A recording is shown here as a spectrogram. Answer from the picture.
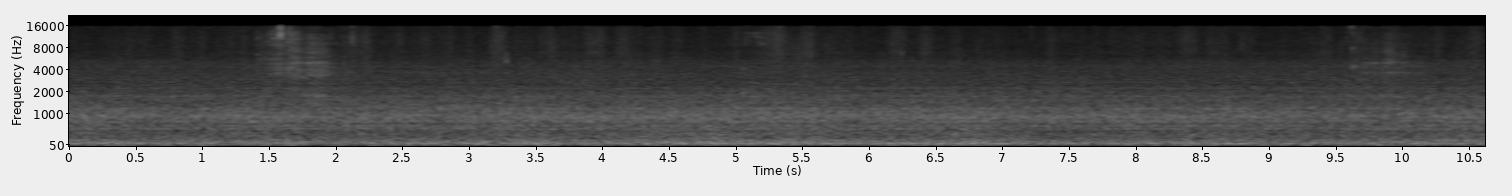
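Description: Steady road and tyre noise heard inside the cabin of a Tesla Model 3 Performance, an electric car on 20-inch wheels, cruising at about 55 mph. It is a constant rumble, mostly low in pitch, with no engine note.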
